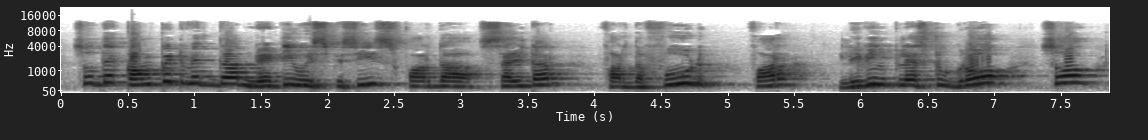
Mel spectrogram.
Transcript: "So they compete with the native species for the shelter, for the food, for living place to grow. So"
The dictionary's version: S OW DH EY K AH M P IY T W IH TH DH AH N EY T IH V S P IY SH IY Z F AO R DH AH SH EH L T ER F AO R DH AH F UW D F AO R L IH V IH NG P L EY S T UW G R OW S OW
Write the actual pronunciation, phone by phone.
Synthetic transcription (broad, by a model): S OW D EY K AH M P IY T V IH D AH N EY T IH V S P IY S IY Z F AO R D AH S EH L T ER F AO R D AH F UW D F AO R L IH V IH NG P L EY S T UW G R OW S OW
